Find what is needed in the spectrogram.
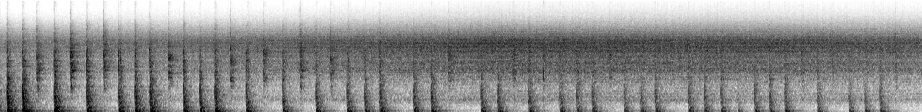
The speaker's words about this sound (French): Le vent souffle fort, la pluie arrive et tombe. Le ciel est très sombre, c'est la tempête.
